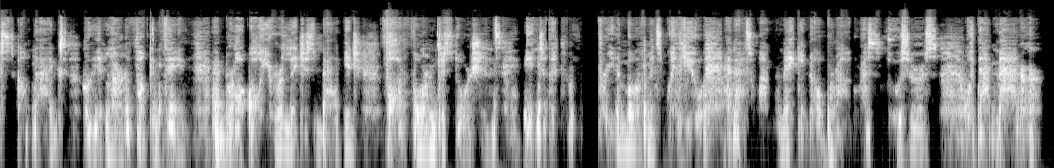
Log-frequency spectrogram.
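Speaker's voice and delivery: hushed, barely voiced whisper throughout. Asking the audience if delivery matters, the speaker tries a line; whispering. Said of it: "What if I whisper it like this?".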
